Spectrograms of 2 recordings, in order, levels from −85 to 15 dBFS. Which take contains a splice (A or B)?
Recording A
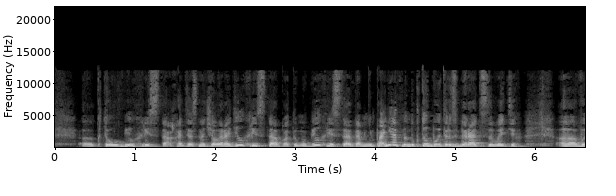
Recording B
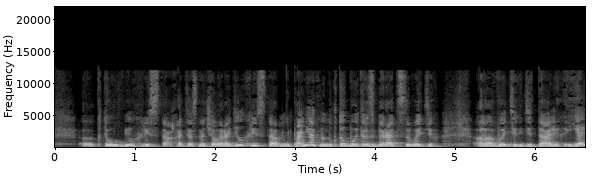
B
